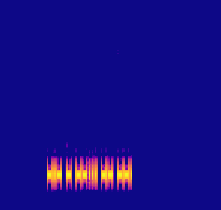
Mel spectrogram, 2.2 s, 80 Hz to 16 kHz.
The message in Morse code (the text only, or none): KT7MG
